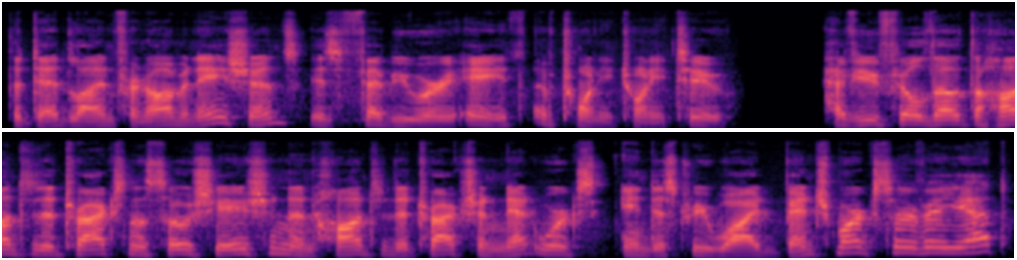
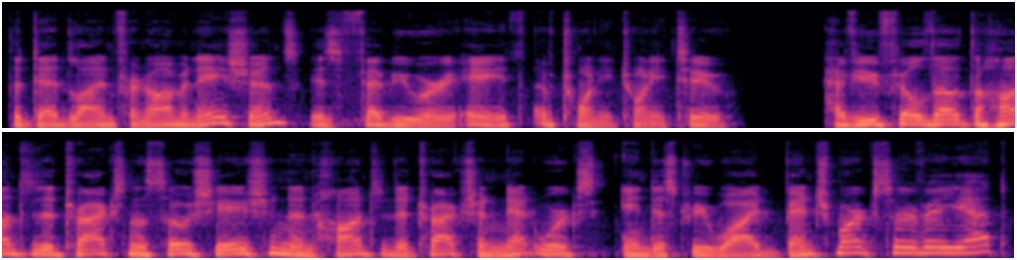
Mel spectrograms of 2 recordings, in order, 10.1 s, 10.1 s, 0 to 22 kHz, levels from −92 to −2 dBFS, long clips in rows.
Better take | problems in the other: second | thin; very; fading below 900 Hz

